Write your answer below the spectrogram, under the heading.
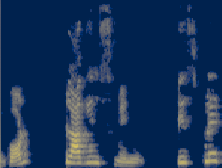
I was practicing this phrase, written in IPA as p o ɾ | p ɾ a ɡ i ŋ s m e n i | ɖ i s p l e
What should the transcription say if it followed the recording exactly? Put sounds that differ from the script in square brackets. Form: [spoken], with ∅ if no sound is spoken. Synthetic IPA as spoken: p [ɔ] ɾ | p [l] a ɡ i [n] s m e n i | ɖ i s p l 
